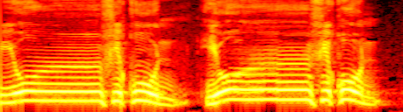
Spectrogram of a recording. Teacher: ينفقون، نون ساكنة بعدها فاء، يقول لك دي اخفاء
